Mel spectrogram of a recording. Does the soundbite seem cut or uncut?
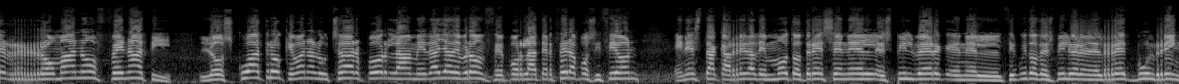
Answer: uncut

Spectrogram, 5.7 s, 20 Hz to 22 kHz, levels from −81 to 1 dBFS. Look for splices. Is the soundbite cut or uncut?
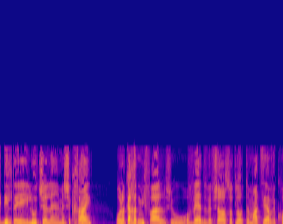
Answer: uncut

